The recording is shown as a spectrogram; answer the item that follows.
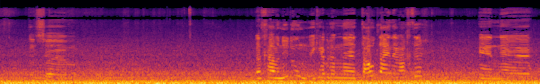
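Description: Steady low drone of a DAF truck's engine and tyres heard inside the cab while driving at highway speed. A man's voice talks over it in short stretches, near the start, in the middle and near the end.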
